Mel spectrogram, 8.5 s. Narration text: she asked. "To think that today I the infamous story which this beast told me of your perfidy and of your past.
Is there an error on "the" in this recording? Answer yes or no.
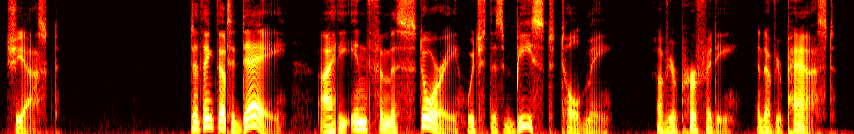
no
